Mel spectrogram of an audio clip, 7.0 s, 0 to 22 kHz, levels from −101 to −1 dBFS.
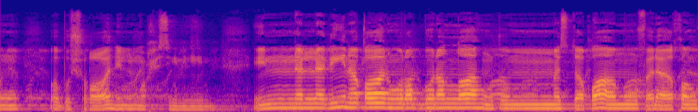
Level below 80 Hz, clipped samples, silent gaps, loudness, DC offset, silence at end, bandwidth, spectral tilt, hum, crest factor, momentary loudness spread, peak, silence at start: -62 dBFS; under 0.1%; none; -28 LUFS; under 0.1%; 0 s; 15 kHz; -6 dB/octave; none; 18 dB; 14 LU; -10 dBFS; 0 s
